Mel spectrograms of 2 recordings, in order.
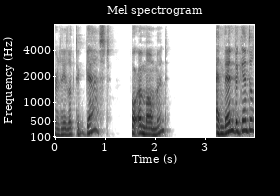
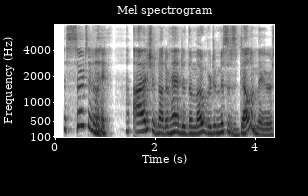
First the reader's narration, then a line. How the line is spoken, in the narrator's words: said Averley with a fresh burst of laughter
